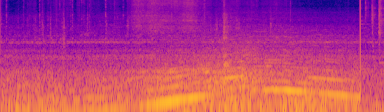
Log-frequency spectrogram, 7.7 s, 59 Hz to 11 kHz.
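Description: A 2020 Mercedes GLE 350 in sport mode accelerating from inside the cabin, with a low engine drone that climbs in pitch and drops back as the gearbox shifts several times, steady road rumble underneath, no speech.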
